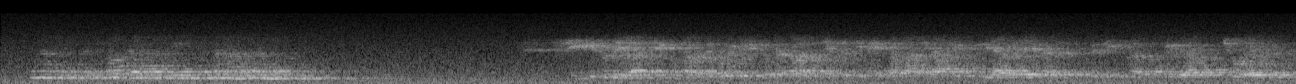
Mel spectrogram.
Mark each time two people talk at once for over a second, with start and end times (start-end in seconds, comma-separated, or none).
none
